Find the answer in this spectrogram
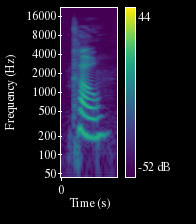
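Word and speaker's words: Keough: K E O U G H Co Co.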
